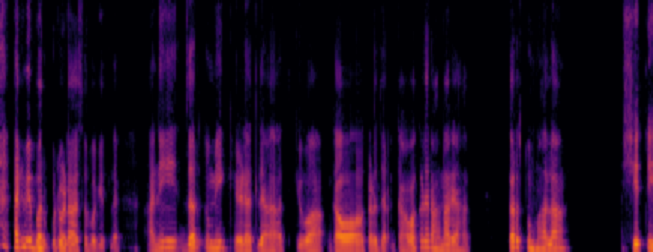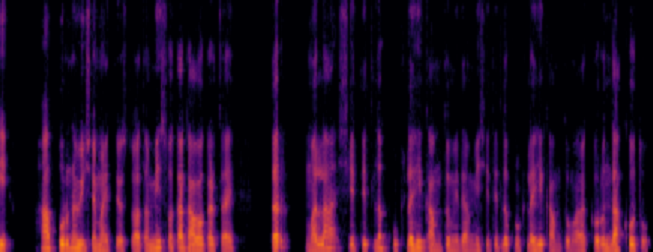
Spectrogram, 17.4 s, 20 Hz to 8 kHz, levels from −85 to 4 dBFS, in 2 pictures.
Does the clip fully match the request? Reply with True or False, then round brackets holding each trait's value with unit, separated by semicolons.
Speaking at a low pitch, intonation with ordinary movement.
False (160 Hz; 3.2 semitones)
